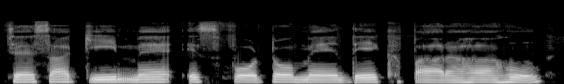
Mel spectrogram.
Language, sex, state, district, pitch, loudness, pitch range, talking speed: Hindi, male, Madhya Pradesh, Bhopal, 110 Hz, -14 LUFS, 105-115 Hz, 105 wpm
